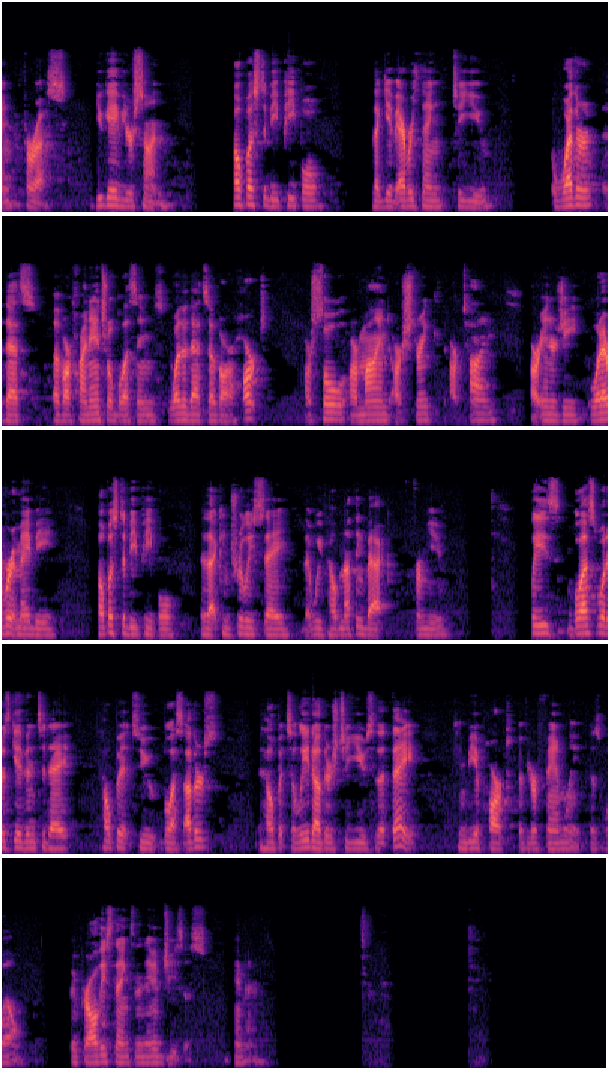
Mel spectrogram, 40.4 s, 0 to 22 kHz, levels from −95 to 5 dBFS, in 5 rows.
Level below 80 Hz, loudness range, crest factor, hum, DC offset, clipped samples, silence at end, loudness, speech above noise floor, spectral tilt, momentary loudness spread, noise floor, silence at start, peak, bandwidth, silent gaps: -76 dBFS; 6 LU; 28 dB; none; under 0.1%; under 0.1%; 3.25 s; -29 LUFS; over 60 dB; -3 dB/octave; 16 LU; under -90 dBFS; 0 s; -4 dBFS; 9 kHz; 4.69-4.80 s, 6.87-6.91 s, 7.09-7.13 s, 22.49-22.55 s, 23.08-23.18 s, 36.04-36.16 s, 37.01-37.05 s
